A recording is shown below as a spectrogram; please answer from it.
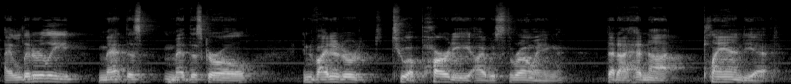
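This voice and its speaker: A man's voice: fairly low pitch, steady tone, a little slow, fairly bright tone. A man as a podcast guest in casual personal conversation, speaking hesitantly and often correcting himself mid-phrase. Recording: roomy, echoing podcast recording.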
